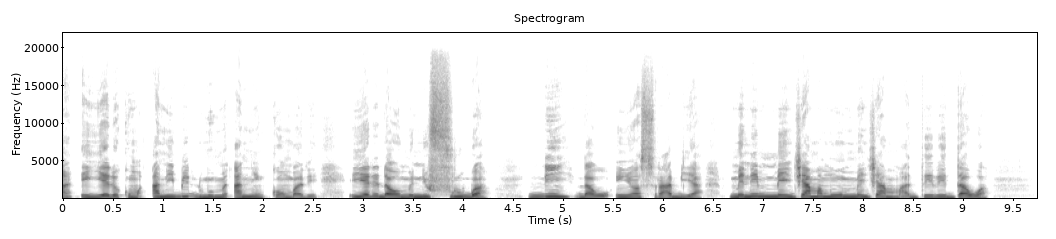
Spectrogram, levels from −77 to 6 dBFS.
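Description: Nothing goes wrong anywhere in this speech recording; there's no technical fault to point to at any moment.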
